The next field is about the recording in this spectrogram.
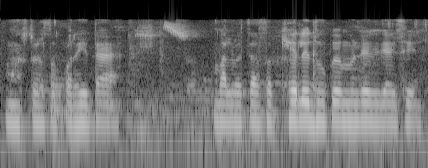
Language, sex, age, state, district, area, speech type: Maithili, female, 30-45, Bihar, Madhepura, rural, spontaneous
